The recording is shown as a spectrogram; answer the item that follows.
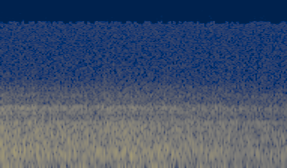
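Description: A jet aircraft lands on the runway at Los Angeles International Airport, a steady loud broadband engine roar and rushing air that holds constant and fades slightly toward the end, with no voices.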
